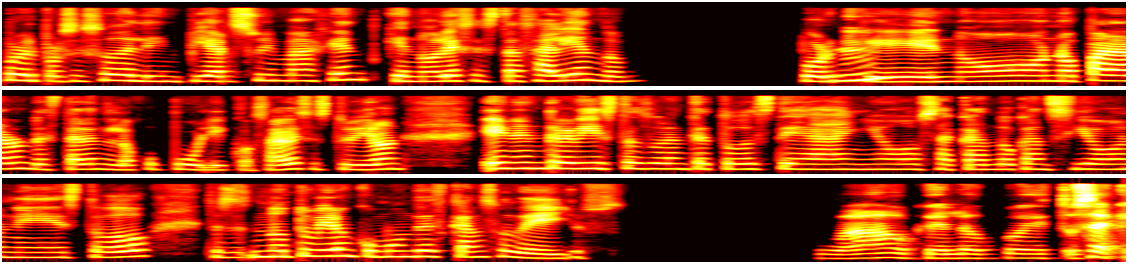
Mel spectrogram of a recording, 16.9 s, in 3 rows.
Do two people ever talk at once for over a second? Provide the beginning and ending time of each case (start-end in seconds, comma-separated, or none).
none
